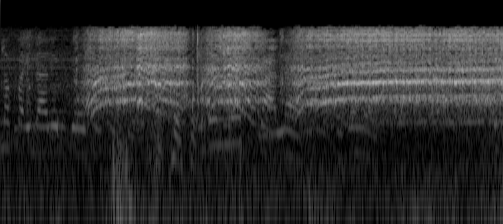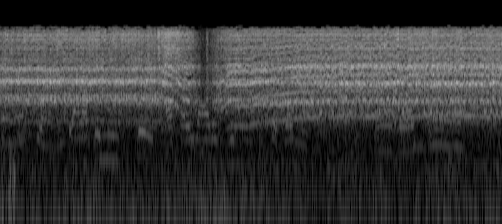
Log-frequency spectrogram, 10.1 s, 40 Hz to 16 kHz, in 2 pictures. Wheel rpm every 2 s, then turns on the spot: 10, 90, 160, 110, 160.
none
